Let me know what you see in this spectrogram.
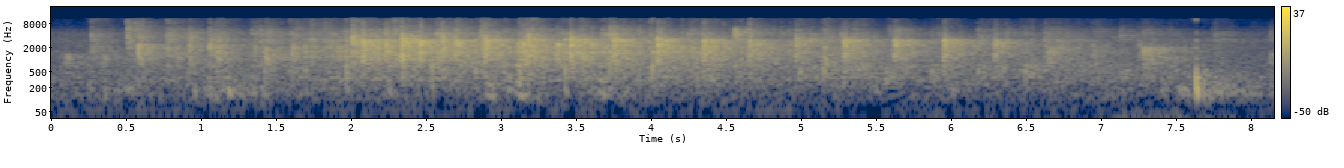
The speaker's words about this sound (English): Clapping's become a new thing in Mayapur. I'll clap for you.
